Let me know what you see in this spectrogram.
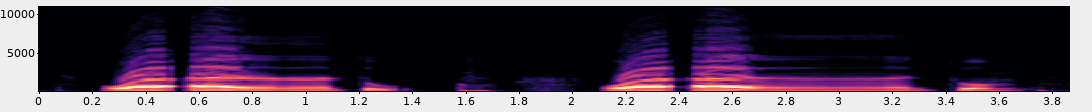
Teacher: Kita baca dengan bacaan ikhfa, yaitu cara membacanya menyamarkan suara nunnya kepada huruf ta. Wa antum, ya seperti itu.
